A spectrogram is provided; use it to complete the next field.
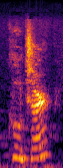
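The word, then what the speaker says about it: Koeter: her name is cynthia cuter that's how you pronounce it cuter um she is my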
